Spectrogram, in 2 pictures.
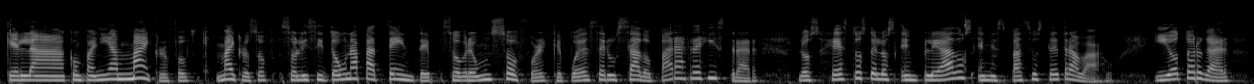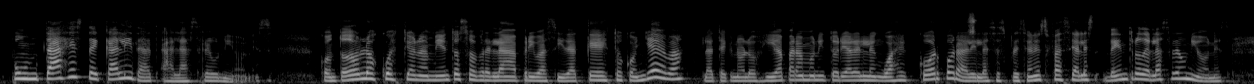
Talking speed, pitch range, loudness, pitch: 140 wpm, 175-235 Hz, -31 LUFS, 200 Hz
